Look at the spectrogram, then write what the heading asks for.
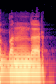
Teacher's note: बंदर बोलेंगे तो नाक से हवा निकल रही है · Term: अनुस्वार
